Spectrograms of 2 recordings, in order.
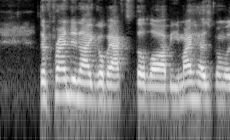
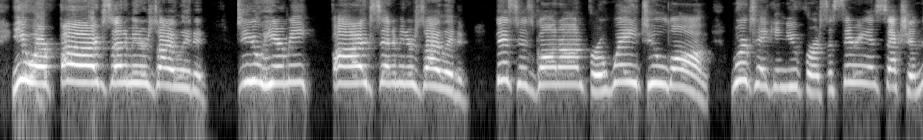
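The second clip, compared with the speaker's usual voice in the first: mimicked scolding doctor; 10 semitones higher, 3 dB louder than usual. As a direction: berate a patient as an overbearing doctor, starting loud, easing slightly. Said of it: "mimicking her voice made me cough".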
